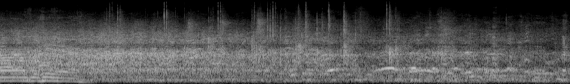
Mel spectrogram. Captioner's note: audience laughing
